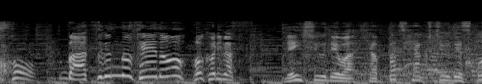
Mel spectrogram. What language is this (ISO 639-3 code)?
jpn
